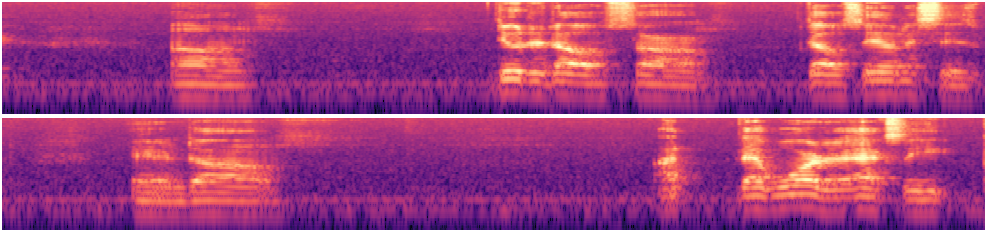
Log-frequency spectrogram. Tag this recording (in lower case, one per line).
speech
